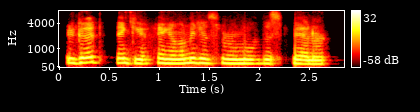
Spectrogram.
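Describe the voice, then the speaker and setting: A woman hosts a relaxed livestream in a medium-pitched voice with a steady tone, talking haltingly and often restarting or checking in with chat. A sore throat that's still healing leaves her voice a little off, and the sound is lo-fi.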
